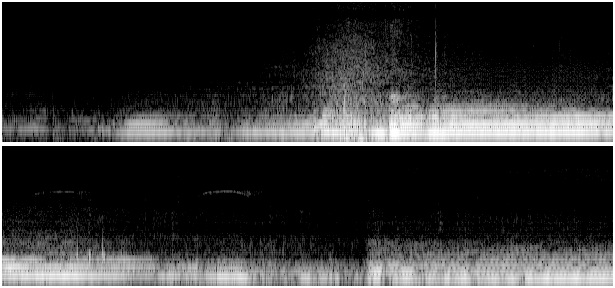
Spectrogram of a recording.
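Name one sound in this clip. A rally car engine roars loudly as the car speeds past on a gravel road.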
